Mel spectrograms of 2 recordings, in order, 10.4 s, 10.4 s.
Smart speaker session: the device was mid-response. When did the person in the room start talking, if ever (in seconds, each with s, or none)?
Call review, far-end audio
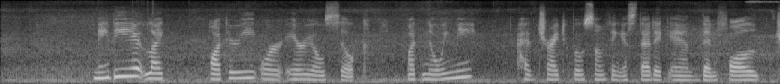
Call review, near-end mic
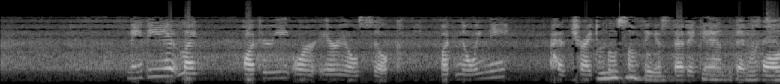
7.9 s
